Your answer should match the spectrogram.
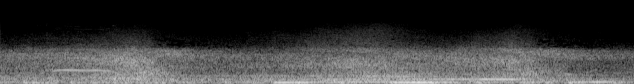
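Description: Cars in a slow convoy driving past, with steady engine and road noise and low rumbles that swell twice in the middle. A short falling whistle is heard about half a second in.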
